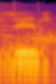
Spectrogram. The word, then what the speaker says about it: Zebes: Zebes has fallen. Yes, I too used to pronounce it Zebes before Metroid Other M came out. It's Zebes, apparently.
